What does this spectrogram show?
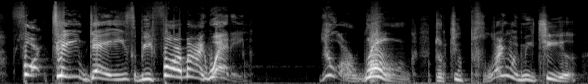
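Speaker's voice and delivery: mock indignation, pitch and volume jumping mid-rant; hammed-up dramatic confrontation; overperformed outrage. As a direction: play her outburst way over the top. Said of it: "Like, she overperformed that".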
